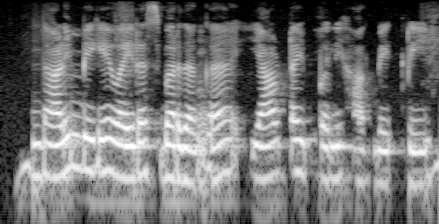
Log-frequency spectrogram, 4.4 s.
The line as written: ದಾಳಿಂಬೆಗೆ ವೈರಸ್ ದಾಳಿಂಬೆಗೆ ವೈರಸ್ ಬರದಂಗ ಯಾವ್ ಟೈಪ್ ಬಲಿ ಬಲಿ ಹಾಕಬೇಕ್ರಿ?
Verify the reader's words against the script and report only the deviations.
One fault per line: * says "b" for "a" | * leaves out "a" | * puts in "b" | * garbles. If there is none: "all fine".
* leaves out "ದಾಳಿಂಬೆಗೆ ವೈರಸ್"
* leaves out "ಬಲಿ"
